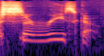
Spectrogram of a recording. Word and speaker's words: Siriesco: You were close. Siriesco.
